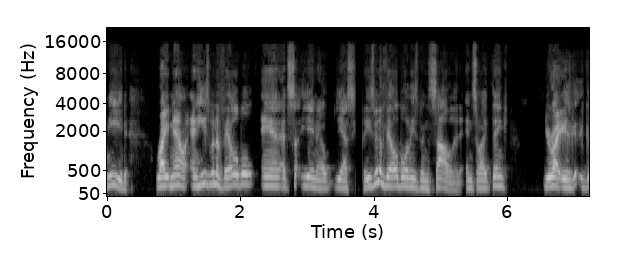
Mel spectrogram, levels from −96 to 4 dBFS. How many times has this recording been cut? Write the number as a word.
one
